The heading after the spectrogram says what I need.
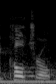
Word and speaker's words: cultural: You say rural in one syllable, you say cultural in two syllables.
